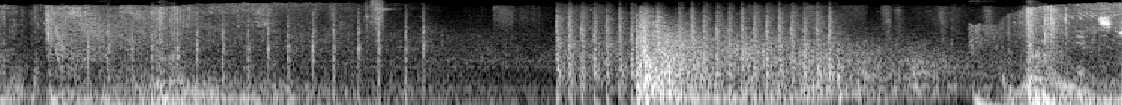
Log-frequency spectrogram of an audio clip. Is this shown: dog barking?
no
